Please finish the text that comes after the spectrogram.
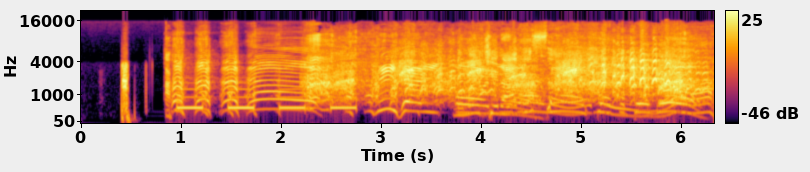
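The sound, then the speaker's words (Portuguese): A person imitates a clucking hen, starting with a quick series of short, rhythmic clucks that turn into a longer stretch of loud, warbling squawks. “Uma galinha.”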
